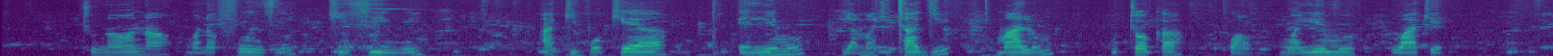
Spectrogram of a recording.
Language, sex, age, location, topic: Swahili, male, 25-35, Nairobi, education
